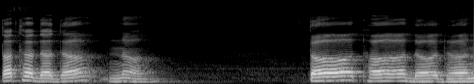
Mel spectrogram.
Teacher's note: આ 5 વ્યંજન જ્યારે આપણે બોલીએ છીએ ત્યારે આપણી જીભ આપણા ઉપરના દાંતને, દંત્ય દાંતને સ્પર્શ કરે છે. એટલા માટે એ દંત્ય વ્યંજન છે મિત્રો.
